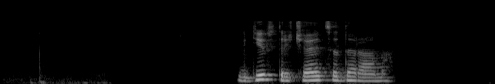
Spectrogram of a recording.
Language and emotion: Russian, neutral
